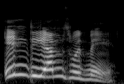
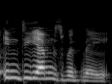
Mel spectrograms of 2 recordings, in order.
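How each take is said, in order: First: "D Ms" pitched up and stressed; emphatic repeat. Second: Said in the usual way. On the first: Real, not acted. Speaker pointing out where the farmers were, emphatic. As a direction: hit "D Ms" higher to drive it home.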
